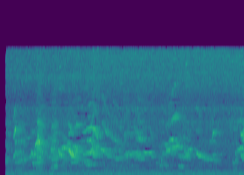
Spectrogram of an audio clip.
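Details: Lorikeets in a busy, overlapping chorus of high, shrill chirps and short screeches, continuous across the clip with no quiet gaps, over a low background hum.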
